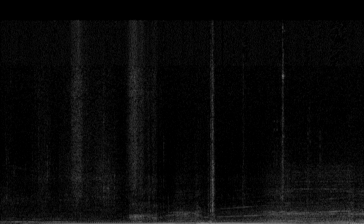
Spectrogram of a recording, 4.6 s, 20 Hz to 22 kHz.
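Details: Audi S4 3.0 supercharged with test pipes, before exhaust fix: deep steady drone under low-speed driving with a raspy edge; resonated Magnaflow X-pipe later fitted to cure the rasp.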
